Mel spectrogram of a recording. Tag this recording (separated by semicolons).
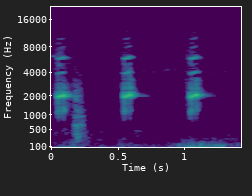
alarm; car; car-alarm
